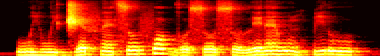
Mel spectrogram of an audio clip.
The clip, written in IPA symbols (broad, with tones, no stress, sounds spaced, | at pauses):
w i˨ w i˨ d͡ʒ ɛ˨˦ f ɛ̃˧ s o˦ f ɔ˦˨ ɡ o˨ s o˨ s o˨ l e˧ ɾ ɛ̃˧ w ũ˧ k͡p i˦ ɾ u˧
